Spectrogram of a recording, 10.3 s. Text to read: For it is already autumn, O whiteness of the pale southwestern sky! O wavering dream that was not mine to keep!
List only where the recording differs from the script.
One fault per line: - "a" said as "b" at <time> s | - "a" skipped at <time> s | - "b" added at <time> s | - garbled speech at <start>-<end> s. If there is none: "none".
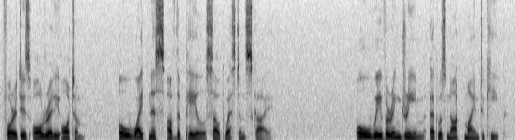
none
